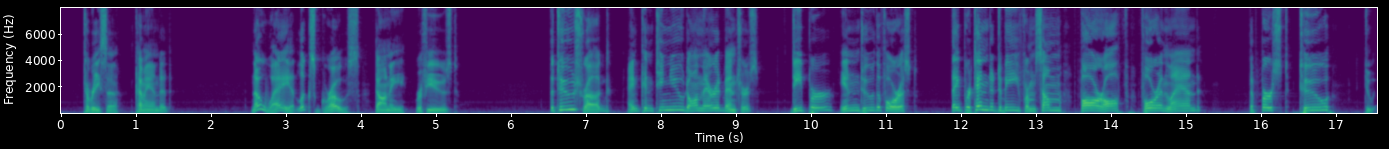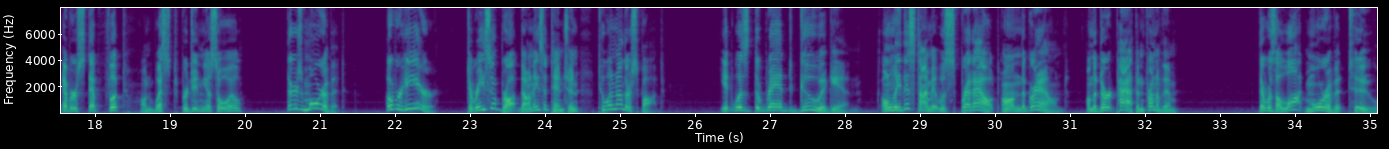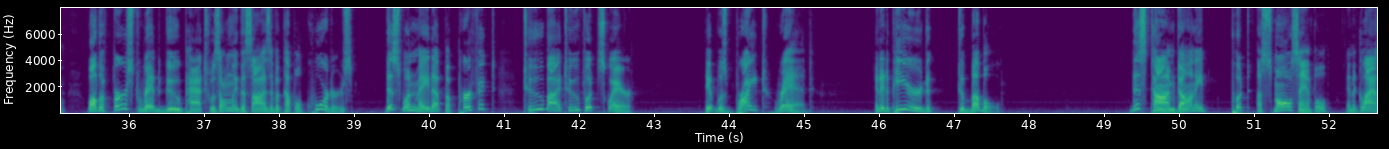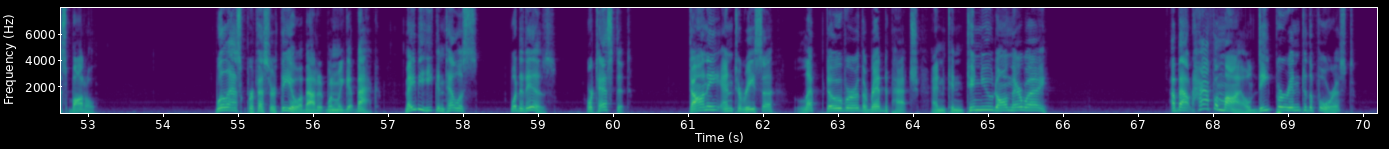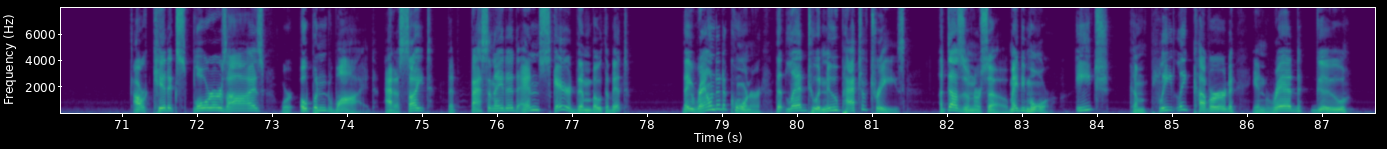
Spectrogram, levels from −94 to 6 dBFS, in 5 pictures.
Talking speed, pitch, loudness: 150 wpm, 165 Hz, -27 LUFS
